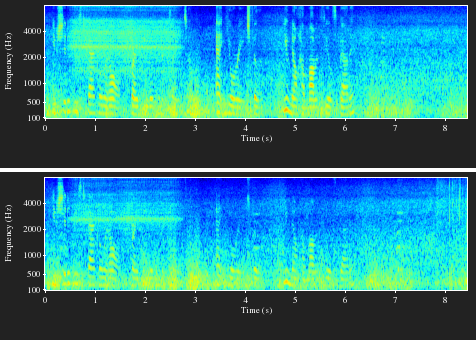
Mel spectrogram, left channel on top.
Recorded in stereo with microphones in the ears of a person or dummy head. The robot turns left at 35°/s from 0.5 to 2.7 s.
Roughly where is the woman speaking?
Behind.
